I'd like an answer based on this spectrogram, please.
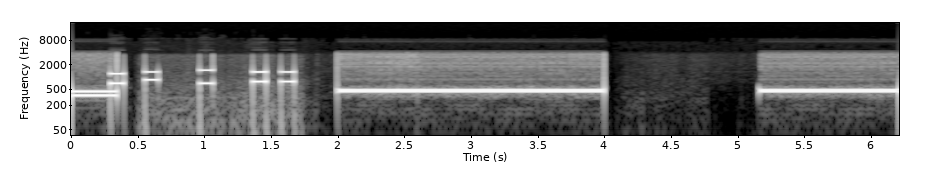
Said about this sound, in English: Well, I'll dial her phone number right now and see if we can figure it out. Here we go.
